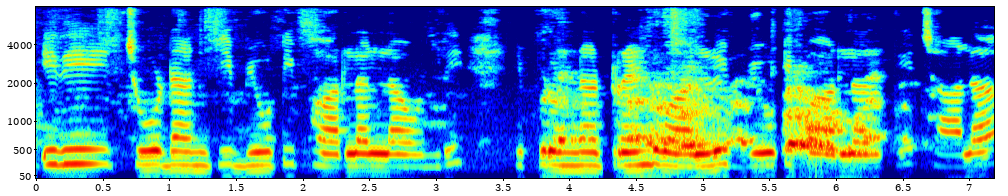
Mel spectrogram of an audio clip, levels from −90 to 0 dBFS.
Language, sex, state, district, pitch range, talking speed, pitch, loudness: Telugu, female, Telangana, Karimnagar, 225-265 Hz, 115 wpm, 240 Hz, -14 LUFS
